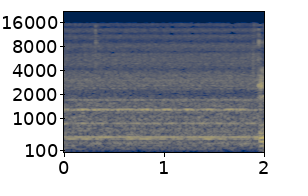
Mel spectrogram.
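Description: Steady whirring noise of a Christie Solaria One digital cinema projector's cooling fans, with two constant hum tones over the rush of air.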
